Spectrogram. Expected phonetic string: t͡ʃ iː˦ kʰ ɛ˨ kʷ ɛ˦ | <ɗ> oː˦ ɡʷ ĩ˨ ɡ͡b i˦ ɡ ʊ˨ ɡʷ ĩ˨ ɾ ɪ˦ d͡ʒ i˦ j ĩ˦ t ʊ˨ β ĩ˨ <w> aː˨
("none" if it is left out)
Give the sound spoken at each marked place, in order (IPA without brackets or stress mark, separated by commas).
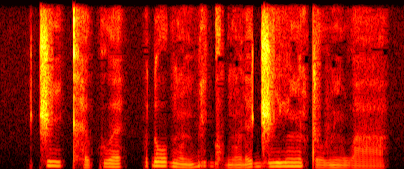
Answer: ɗ, w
